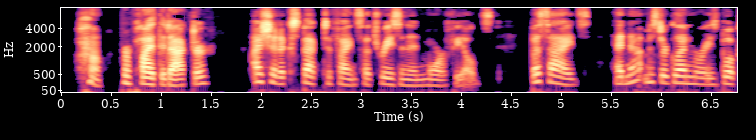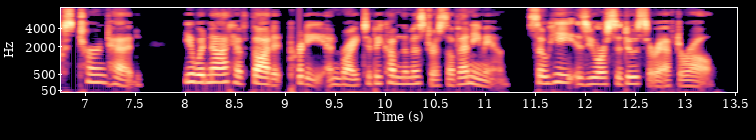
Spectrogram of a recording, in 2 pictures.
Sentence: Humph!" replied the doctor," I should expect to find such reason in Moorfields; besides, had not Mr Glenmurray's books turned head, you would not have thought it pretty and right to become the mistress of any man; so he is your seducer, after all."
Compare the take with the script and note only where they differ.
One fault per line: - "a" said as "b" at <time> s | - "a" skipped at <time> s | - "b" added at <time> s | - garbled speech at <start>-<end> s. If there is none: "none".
none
